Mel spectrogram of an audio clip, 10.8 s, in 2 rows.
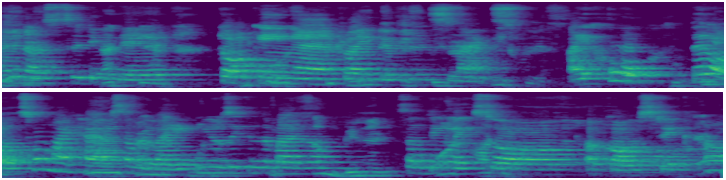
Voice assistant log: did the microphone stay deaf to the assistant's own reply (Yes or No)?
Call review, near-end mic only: No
